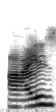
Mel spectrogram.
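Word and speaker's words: IZ: They're called Eyes, but it's spelled I-Z, all caps.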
